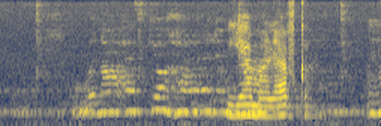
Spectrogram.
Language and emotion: Russian, neutral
